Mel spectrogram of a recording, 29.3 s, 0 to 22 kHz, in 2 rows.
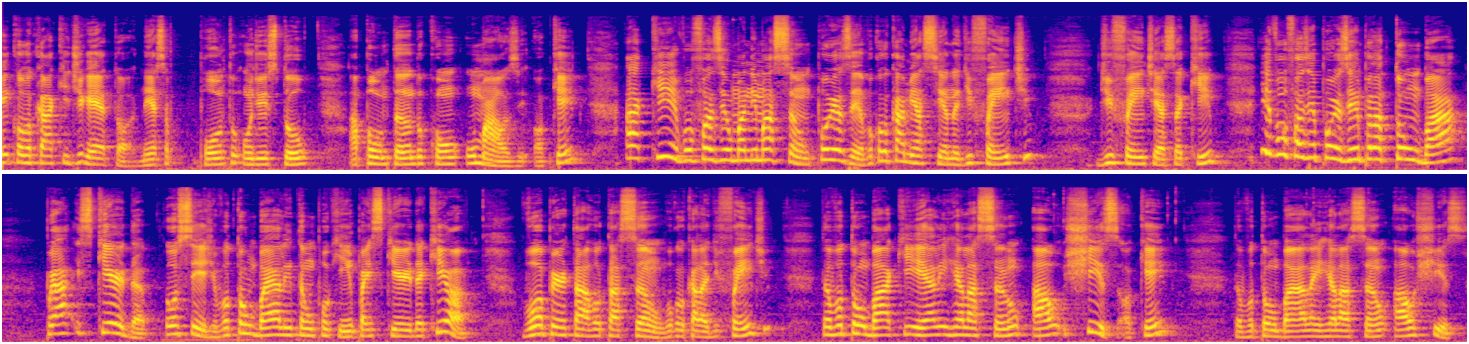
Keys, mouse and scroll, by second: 7.6 middle click, 9.1 KP_1, 11.5-12.2 ctrl+scroll up 3, 12.7-14.3 scroll down 1, 17.2 right click, 21.3 KP_1, 22.4 r, 26.6 right click, 26.9 r, 28.5 right click, 28.8 r.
